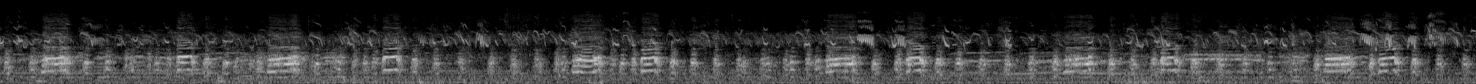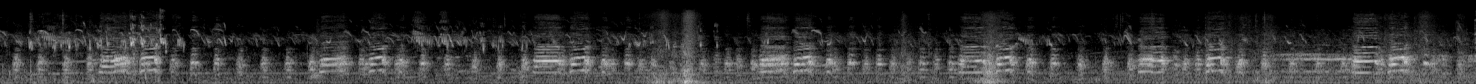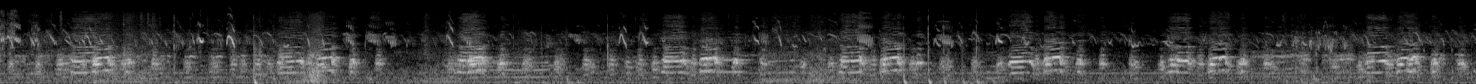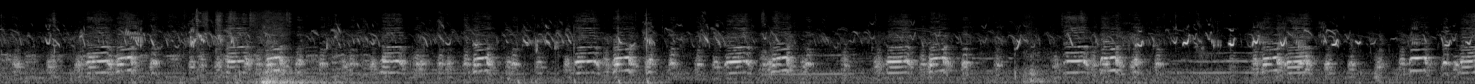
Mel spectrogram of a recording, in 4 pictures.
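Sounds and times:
chicks peeping: 0.0s - 59.0s.

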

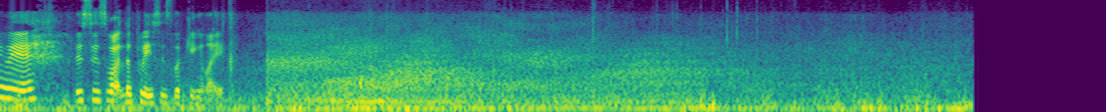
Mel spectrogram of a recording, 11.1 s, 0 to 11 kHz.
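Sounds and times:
wind rumbling on microphone: 0.0s - 9.8s
road traffic going by: 1.0s - 9.7s.

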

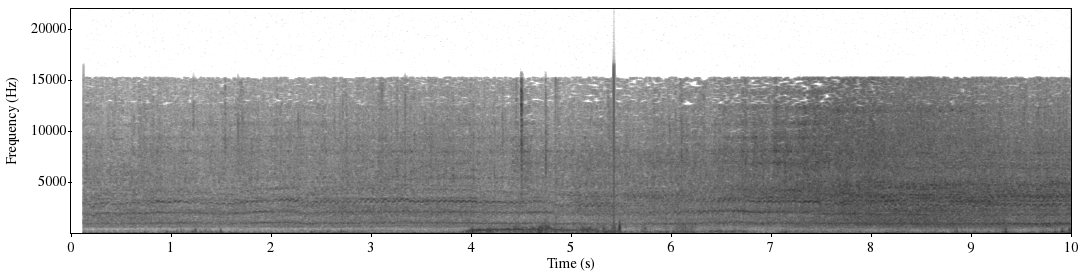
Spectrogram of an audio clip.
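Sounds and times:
motorcycle engine at low revs: 0.1s - 10.0s.

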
